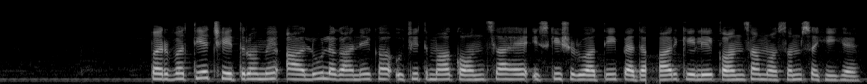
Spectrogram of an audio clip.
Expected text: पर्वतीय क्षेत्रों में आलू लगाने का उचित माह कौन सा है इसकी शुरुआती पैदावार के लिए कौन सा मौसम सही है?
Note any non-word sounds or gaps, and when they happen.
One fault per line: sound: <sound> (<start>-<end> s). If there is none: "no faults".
sound: dropout (6.5-6.6 s)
